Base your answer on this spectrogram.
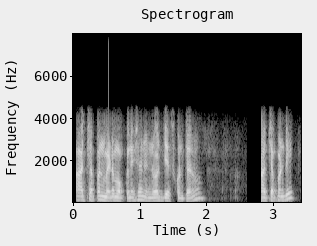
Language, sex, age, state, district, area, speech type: Telugu, male, 18-30, Andhra Pradesh, Nellore, urban, conversation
